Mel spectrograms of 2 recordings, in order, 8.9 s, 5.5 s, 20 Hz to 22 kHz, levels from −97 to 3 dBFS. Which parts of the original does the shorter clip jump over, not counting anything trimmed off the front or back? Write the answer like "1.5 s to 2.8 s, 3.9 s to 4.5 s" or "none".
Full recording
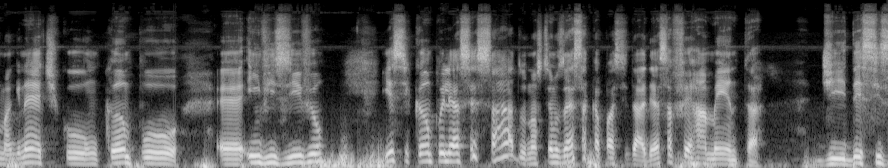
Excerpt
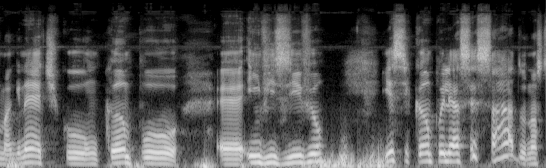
none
